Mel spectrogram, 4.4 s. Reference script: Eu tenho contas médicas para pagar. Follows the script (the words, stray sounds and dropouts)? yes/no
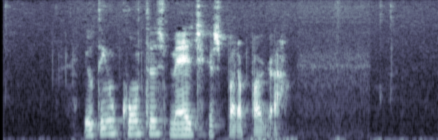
no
